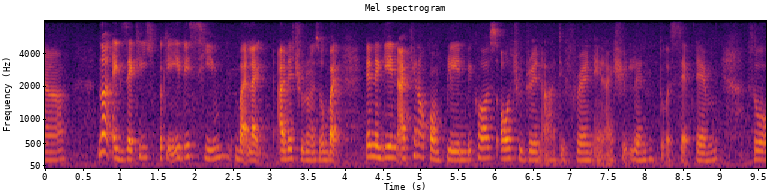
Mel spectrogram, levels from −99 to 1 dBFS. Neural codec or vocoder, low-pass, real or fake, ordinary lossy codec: none; none; real; none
